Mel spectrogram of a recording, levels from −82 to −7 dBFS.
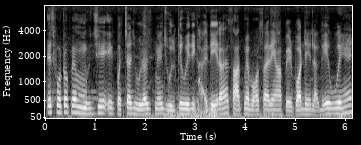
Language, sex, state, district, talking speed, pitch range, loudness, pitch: Hindi, male, Madhya Pradesh, Katni, 235 wpm, 125-155 Hz, -17 LUFS, 140 Hz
